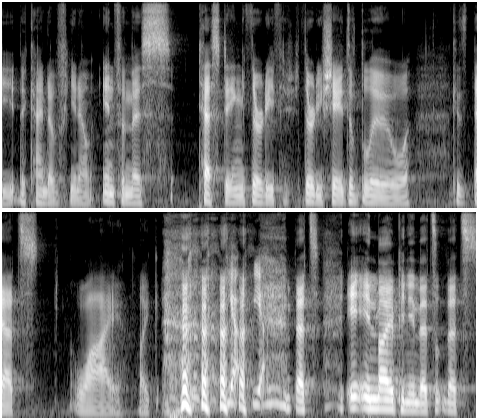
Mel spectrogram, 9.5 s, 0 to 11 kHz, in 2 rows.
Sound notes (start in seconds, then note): 6.4 laughing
